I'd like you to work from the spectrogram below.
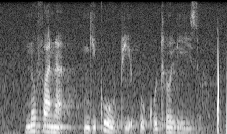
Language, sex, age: South Ndebele, male, 20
